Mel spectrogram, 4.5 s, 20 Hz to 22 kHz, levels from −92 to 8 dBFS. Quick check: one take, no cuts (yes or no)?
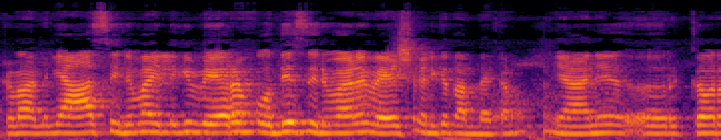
no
